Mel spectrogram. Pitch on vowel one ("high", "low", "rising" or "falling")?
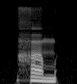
low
